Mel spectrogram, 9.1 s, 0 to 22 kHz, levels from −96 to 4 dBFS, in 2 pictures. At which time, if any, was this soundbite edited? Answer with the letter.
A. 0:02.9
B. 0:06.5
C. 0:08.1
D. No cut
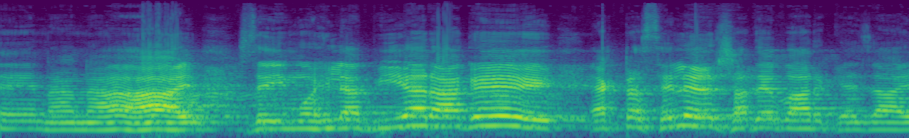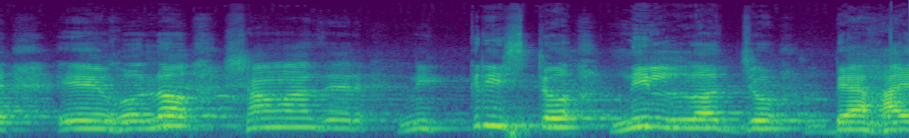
D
